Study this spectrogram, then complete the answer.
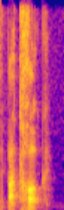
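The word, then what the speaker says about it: Batroc: His name in French pronunciation is Batro.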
